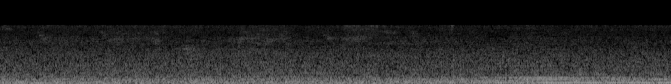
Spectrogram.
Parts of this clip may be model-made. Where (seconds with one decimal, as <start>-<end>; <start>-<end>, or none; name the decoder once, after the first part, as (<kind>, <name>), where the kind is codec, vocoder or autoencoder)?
4.9-5.7 (codec, SNAC)

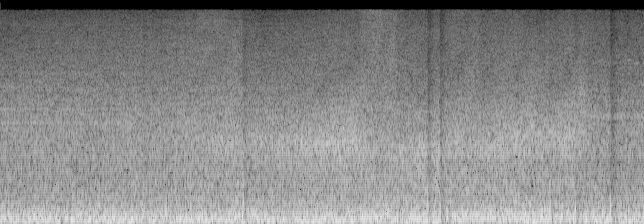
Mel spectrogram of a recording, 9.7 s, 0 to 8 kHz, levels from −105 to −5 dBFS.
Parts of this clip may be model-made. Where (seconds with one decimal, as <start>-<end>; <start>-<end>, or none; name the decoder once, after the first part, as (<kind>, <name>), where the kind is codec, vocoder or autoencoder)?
0.8-3.4 (vocoder, BigVGAN v2)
